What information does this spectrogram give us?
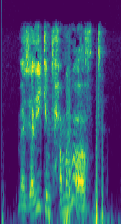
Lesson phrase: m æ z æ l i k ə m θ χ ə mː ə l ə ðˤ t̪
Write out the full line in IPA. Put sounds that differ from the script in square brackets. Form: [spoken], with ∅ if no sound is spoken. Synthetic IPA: m æ z æ l i k ə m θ [ħ] ə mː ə l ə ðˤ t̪

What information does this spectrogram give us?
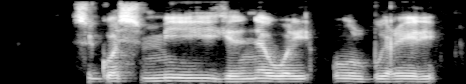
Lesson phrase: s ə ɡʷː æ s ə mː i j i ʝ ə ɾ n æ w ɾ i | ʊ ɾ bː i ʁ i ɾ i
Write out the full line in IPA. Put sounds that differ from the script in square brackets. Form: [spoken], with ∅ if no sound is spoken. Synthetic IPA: s ə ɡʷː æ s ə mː i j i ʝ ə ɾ n æ w ɾ i | ʊ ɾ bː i ʁ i ɾ i

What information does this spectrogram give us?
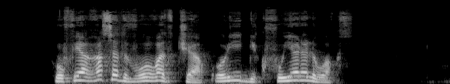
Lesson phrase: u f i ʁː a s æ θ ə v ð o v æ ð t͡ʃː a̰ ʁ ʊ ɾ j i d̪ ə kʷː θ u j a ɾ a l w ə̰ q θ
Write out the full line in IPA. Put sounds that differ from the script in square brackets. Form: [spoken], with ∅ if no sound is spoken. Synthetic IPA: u f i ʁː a s æ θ ə v [ʁ] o [ʁ] æ ð t͡ʃː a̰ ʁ ʊ ɾ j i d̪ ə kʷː [f] u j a ɾ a l w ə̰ q θ

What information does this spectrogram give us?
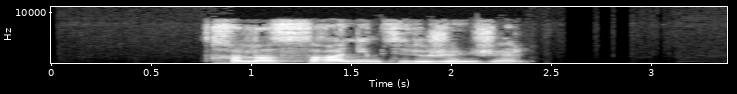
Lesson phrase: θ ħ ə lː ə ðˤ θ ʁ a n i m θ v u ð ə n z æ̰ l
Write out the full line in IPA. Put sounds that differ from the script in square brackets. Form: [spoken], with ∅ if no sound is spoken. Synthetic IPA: θ [χ] ə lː ə ðˤ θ ʁ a n i m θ [ð] u [ʒ] ə n [ʒ] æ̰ l

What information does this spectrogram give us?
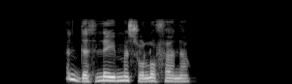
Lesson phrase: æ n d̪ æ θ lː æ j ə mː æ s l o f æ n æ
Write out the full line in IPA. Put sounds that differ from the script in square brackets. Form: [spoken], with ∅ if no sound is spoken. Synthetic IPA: æ n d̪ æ θ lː æ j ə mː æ s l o f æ n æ

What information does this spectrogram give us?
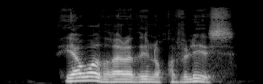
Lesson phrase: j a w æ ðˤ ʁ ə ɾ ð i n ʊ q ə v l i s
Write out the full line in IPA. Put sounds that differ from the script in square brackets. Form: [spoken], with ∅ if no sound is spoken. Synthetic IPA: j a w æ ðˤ ʁ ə ɾ ð i n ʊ q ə v l i s

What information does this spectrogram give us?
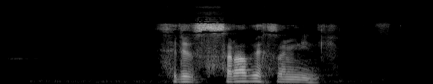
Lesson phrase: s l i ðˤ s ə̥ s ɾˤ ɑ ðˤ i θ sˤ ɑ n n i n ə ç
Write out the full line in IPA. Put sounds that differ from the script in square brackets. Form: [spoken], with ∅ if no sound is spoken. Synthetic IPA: [θ] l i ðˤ s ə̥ s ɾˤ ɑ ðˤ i [χ] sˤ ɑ [m] n i n ə ç

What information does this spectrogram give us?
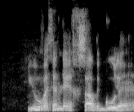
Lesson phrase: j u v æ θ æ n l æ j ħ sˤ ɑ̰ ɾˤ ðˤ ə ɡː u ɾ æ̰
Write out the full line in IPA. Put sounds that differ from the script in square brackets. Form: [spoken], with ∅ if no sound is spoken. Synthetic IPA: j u v æ θ æ n l æ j [χ] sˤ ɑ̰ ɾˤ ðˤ ə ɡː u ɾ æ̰

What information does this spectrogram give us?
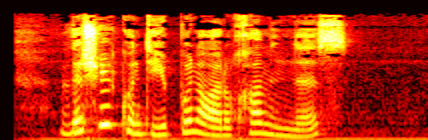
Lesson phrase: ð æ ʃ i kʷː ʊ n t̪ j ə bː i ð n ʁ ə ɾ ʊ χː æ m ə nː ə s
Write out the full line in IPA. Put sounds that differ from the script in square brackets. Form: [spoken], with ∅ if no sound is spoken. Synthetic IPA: ð æ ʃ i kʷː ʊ n t̪ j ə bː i [∅] n ʁ ə ɾ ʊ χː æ m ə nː ə s

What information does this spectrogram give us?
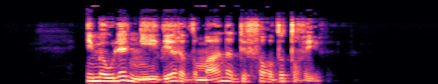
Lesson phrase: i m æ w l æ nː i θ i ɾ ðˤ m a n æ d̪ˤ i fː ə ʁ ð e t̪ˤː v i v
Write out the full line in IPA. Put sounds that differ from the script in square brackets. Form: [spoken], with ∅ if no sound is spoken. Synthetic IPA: i m æ w l æ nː i [ð] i ɾ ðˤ m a n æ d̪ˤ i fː ə ʁ ð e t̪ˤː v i v

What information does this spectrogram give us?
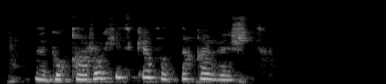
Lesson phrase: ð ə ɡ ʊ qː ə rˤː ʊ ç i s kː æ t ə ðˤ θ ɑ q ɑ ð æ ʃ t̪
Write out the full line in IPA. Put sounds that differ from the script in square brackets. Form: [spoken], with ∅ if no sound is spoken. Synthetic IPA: ð ə ɡ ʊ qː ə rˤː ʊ ç i [θ] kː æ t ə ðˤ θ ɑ q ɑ [v] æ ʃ t̪

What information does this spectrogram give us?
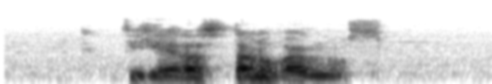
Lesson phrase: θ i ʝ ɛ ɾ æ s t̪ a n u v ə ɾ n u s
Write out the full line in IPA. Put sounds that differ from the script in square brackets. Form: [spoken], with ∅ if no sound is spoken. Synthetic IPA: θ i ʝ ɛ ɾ [a] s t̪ a n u v [a] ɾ n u s

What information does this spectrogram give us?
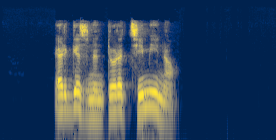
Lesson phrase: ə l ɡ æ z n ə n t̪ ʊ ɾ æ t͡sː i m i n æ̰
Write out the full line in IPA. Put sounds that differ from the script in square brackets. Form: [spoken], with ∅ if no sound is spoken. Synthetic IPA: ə [ɾ] ɡ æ z n ə n t̪ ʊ ɾ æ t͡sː i m i n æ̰

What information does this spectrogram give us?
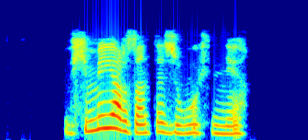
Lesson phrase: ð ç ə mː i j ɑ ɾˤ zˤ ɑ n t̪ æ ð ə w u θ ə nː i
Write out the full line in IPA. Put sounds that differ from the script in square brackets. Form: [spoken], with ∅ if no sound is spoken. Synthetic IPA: ð ç ə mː i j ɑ ɾˤ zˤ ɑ n t̪ æ [z] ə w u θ ə nː i

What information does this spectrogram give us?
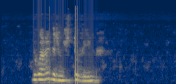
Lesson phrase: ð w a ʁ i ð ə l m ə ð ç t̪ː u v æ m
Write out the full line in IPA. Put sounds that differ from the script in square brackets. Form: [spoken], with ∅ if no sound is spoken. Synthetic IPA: ð w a ʁ i ð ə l m ə [∅] ç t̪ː u v [i] m

